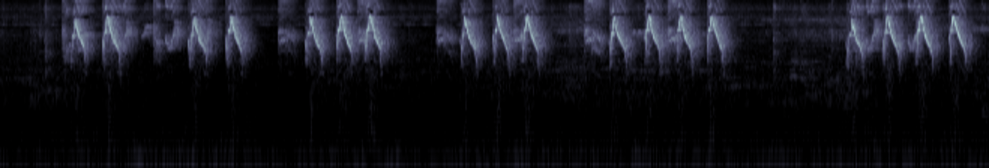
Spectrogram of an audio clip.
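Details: Bar-winged prinia, a caged songbird singing with full power at high speed, said to provoke other prinias: quick bursts of three to five sharp, high chirps that drop steeply in pitch, repeated in clusters with brief pauses.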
